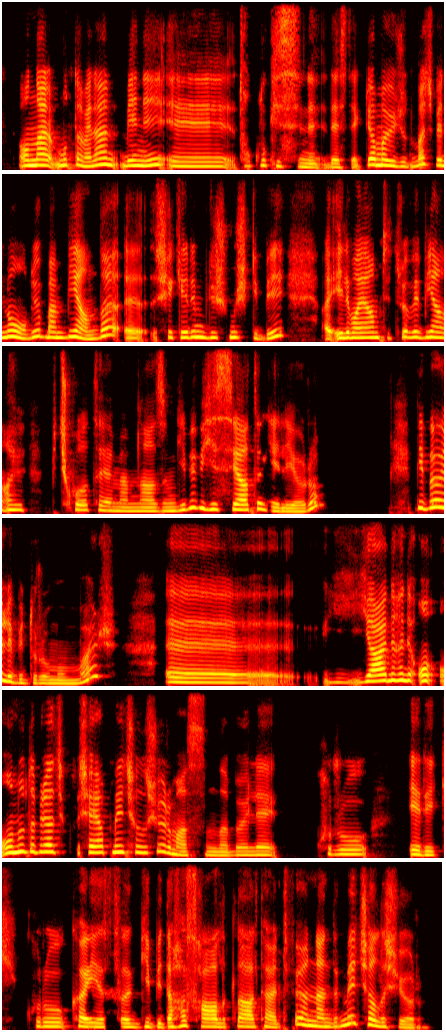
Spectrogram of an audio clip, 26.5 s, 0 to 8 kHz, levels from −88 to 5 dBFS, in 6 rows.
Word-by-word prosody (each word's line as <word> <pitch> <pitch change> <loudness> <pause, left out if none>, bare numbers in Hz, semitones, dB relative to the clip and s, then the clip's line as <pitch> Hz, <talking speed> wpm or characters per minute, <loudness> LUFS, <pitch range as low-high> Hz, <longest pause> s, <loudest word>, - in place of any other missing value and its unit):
onlar 255 +1 +5
muhtemelen 265 +2 +2
beni, 235 0 +3 0.2
eee, 205 -4 -2
tokluk 235 +2 -8
hissini 175 -6 -3
destekliyor 220 - 0
ama 260 -1 +5
vücudum 210 0 -2
aç 295 -3 -2
ve 245 - +3
ne 275 - +5
oluyor? 270 +2 +2
Ben 245 -1 +1
bir 280 0 +5
anda, 280 - +1
ııı, - - -1
şekerim 245 0 0
düşmüş 250 +1 -3
gibi, 230 - -3 0.4
ay, - - +1
elim 235 +1 +3
ayağım 235 +1 +3
titriyor 245 +5 -5
ve 260 -2 0
bir 260 - +2
an 240 -2 +1
"Ay, 230 +1 0 0.4
bir - - -17
çikolata 225 -2 -3
yemem 175 -3 -3
lazım." 175 +1 -2
gibi 240 - -2
bir 300 - +4
hissiyata 240 +1 +2
geliyorum. 155 -3 -2 1.0
Bir 310 -1 +1
böyle 325 - +3
bir 180 -3 -7
durumum 155 -2 -3
var. - - -5 0.5
Eee, 225 - +1 1.5
y 200 +1 -11
yani, 280 +3 +7
hani, 290 -1 +4
o 275 - +5
onu 285 +3 +3
da 325 -2 -1
birazcık 320 0 +1
şey 290 -1 +3
yapmaya 300 +1 +2
çalışıyorum 290 - -2
aslında, 165 -2 -4
böyle 175 0 -2 0.4
kuru 210 -1 -4 0.4
erik, 180 -4 -2
kuru 195 -2 -3
kayısı 185 -3 +1
gibi 170 0 -4
daha 190 +5 +2
sağlıklı 185 -2 +1
alternatife 185 - -1
yönlendirmeye 235 - +2
çalışıyorum. 155 - -1
225 Hz, 145 wpm, -23 LUFS, 185-265 Hz, 1.5 s, yani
